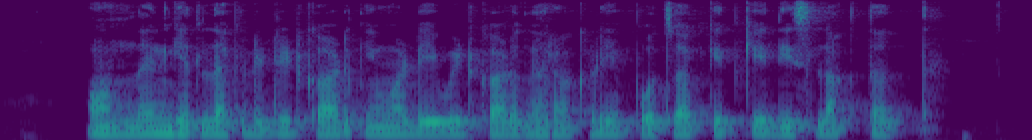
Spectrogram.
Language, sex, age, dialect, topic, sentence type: Marathi, male, 31-35, Southern Konkan, banking, question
